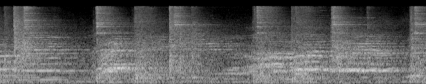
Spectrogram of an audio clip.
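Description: A group of voices singing together over a sharp, steady beat that falls a little more than once a second.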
